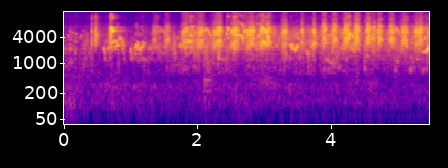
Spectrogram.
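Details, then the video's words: Group of yellow budgerigars, August 18, 2024, building from soft squeaks into a dense, rapid chatter of buzzy warbles and sharp chirps. "Beautiful yellow budgies chirping sounds"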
